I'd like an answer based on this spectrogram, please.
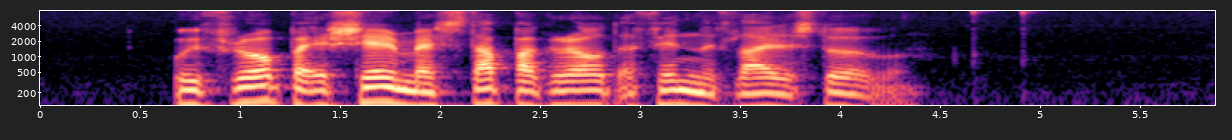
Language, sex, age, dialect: Faroese, male, 61+, Suðurstreymoy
